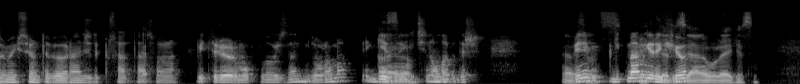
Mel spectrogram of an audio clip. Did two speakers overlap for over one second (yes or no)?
yes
